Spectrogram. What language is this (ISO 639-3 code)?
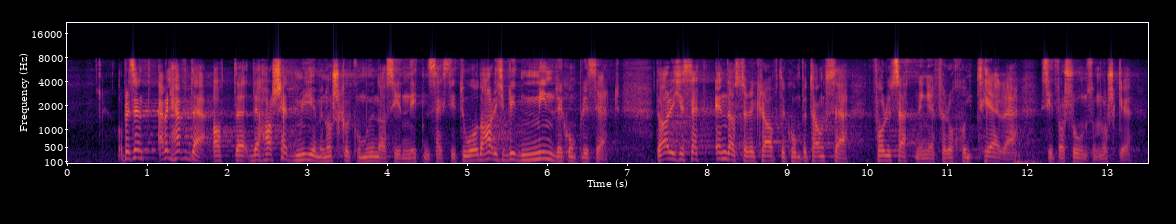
nor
